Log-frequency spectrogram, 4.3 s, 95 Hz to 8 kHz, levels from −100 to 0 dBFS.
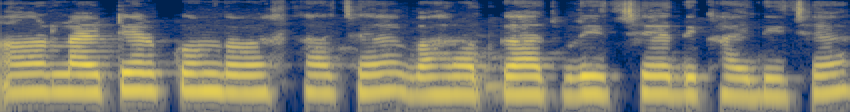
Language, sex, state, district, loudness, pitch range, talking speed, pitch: Hindi, female, Bihar, Araria, -16 LUFS, 195-215 Hz, 210 wpm, 205 Hz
